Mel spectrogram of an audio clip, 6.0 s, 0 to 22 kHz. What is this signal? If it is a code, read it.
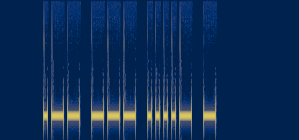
Morse code, heard as a keyed tone, about 15 wpm, 700 Hz. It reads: WO4T
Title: USA Call Signs - 4 Characters - Repeated 3x - 15wpm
